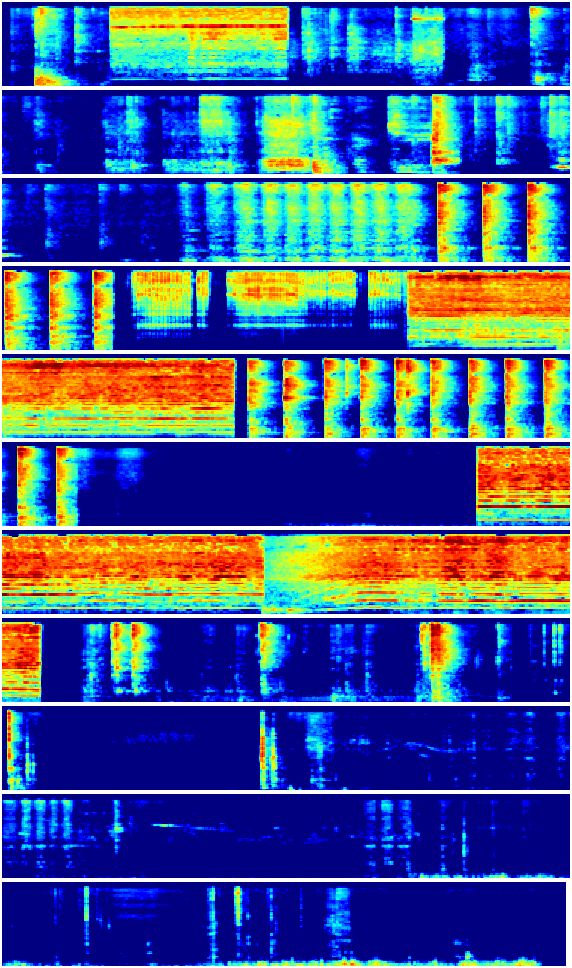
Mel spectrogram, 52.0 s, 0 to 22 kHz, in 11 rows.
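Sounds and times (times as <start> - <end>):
electric drill boring into wood: 0.9 - 2.4, 17.4 - 20.9, 27.6 - 33.5
hammer striking wood chisel: 13.1 - 15.2, 21.0 - 24.3.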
